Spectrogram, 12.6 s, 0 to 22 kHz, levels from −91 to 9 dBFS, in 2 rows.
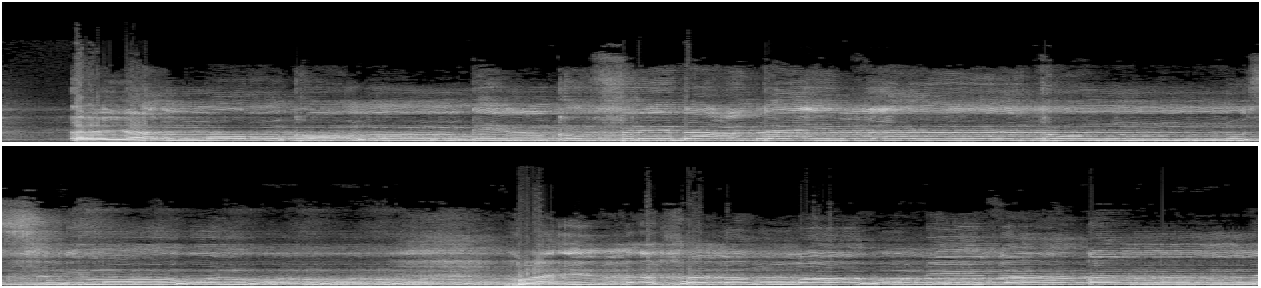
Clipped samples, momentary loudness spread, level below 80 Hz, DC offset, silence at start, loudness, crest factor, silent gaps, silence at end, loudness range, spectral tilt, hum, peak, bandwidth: under 0.1%; 3 LU; -54 dBFS; under 0.1%; 0 s; -11 LUFS; 10 dB; none; 0 s; 1 LU; -3 dB/octave; none; 0 dBFS; 13 kHz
